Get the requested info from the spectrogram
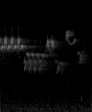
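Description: Lincoln's Sparrow song: a quick run of high, sweet chips that slides into lower, bubbling trilled phrases and ends on a bright high note, over faint background hiss.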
